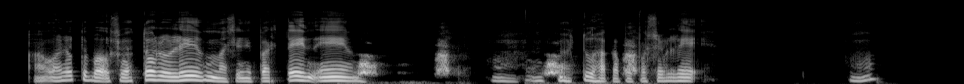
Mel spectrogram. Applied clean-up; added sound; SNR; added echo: classical method log-MMSE.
